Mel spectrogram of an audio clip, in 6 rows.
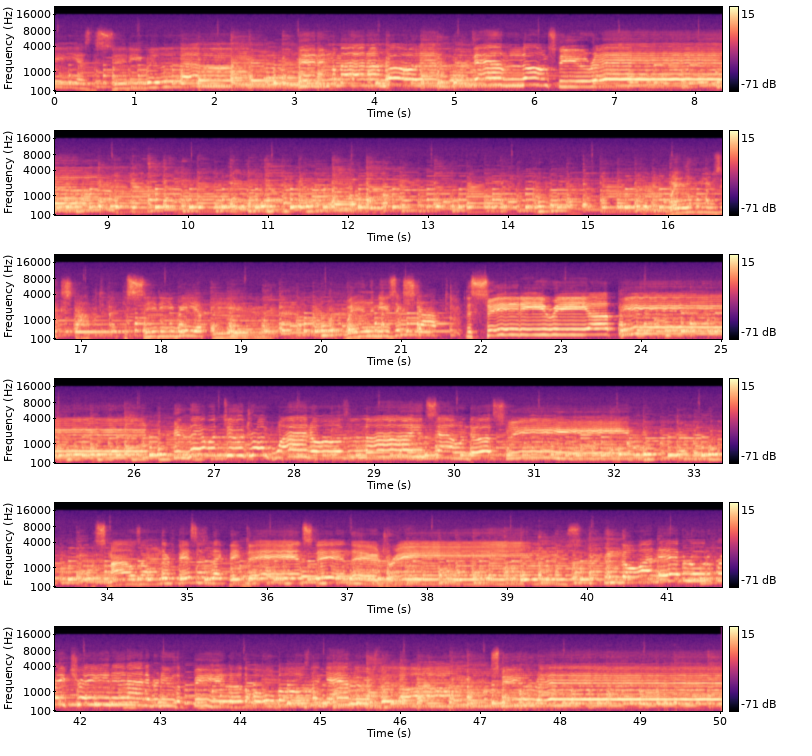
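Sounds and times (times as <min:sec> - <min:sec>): man singing: 0:00.0 - 0:09.3, 0:15.7 - 0:32.6, 0:33.8 - 0:50.0
banjo picking: 0:00.0 - 0:50.0.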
